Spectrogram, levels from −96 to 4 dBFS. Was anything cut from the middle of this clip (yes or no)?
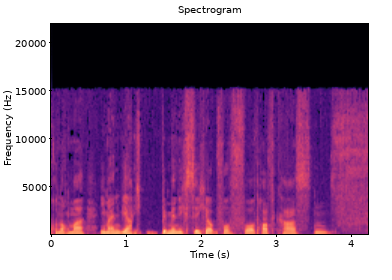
yes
